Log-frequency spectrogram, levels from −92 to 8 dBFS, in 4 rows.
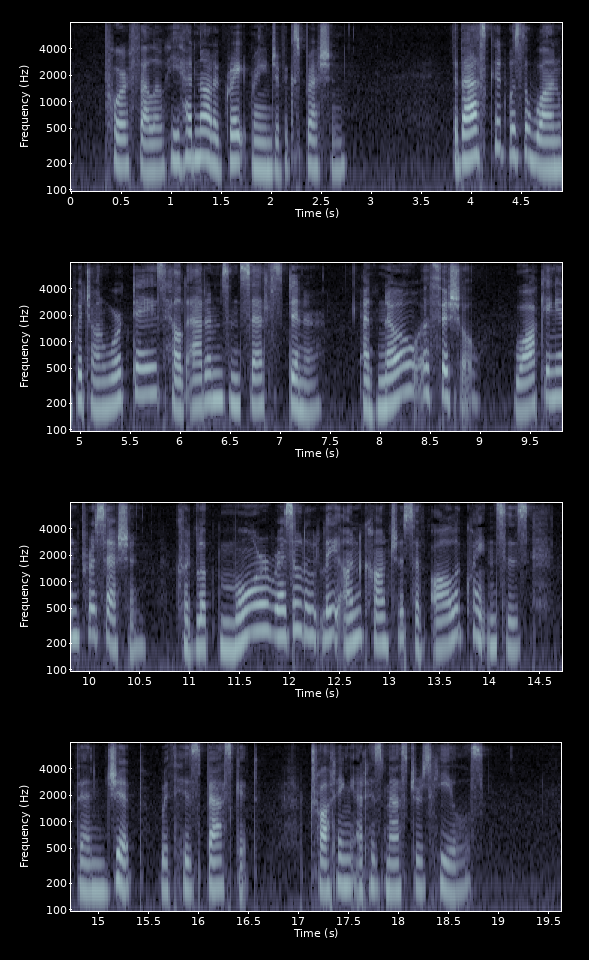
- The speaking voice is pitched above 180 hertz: Yes, high, 190 Hz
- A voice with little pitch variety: No, average, 4.2 semitones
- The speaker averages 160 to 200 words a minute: No, average, 145 wpm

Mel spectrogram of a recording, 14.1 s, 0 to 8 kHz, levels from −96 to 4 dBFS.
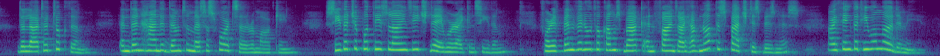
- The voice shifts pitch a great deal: Yes, wide, 6.9 semitones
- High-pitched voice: Yes, very high, 290 Hz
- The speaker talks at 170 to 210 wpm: Yes, average, 190 wpm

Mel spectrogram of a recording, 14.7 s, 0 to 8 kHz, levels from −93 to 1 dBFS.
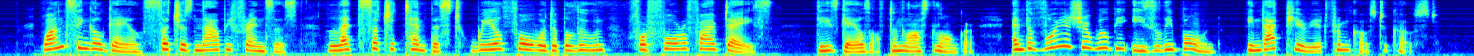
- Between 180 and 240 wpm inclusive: No, average, 160 wpm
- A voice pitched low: No, high, 240 Hz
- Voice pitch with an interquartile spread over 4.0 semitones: Yes, average, 5.2 semitones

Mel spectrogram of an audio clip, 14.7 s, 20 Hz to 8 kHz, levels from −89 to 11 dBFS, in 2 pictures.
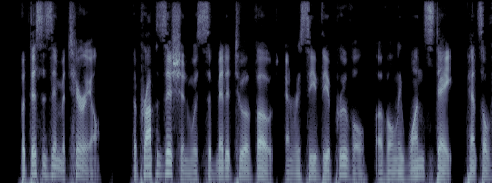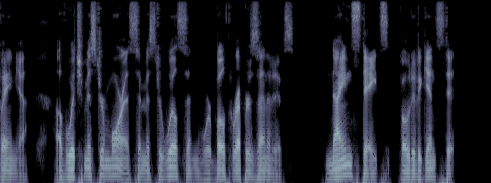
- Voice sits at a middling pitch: No, very low, 85 Hz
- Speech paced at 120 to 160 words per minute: Yes, average, 140 wpm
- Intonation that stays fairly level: No, average, 4.3 semitones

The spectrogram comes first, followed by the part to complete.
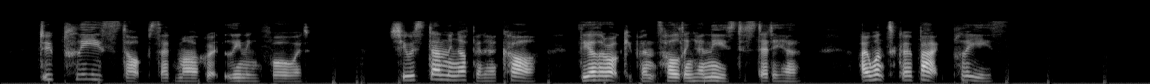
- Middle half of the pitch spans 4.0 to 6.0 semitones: Yes, average, 4.7 semitones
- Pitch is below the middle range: No, medium, 165 Hz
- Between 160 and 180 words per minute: No, average, 150 wpm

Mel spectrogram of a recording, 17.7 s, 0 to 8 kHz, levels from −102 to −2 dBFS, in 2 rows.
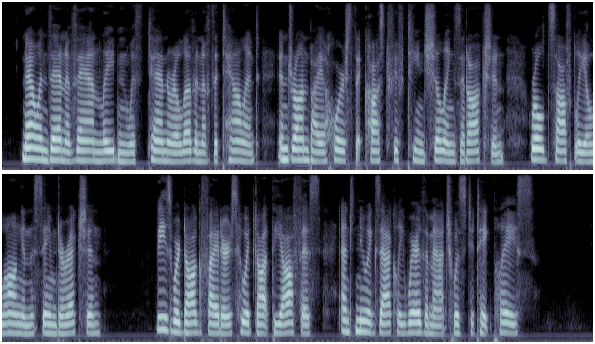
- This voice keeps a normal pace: Yes, average, 170 wpm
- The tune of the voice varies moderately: No, narrow, 1.8 semitones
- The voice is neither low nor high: Yes, medium, 170 Hz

